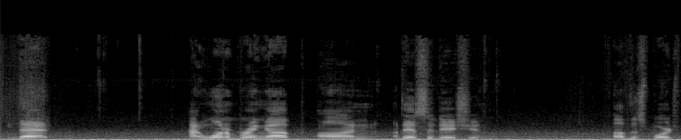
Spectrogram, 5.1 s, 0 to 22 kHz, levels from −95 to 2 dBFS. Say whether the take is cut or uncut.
cut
